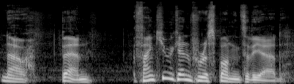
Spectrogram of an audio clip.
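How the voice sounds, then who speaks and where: A man's voice: medium pitch, huge pitch swings, fairly quick. An actor playing a courteous, inquisitive family man, speaking politely and tentatively in an audio drama. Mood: curious, probing. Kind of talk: naturalistic audio drama dialogue.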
